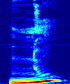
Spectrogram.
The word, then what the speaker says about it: nous: you remember correctly, so final S is not pronounced here. Okay, and then this O-N, so it's a nasal and it goes in your nose and it goes like on. All right, so you don't hear any N, so it's really on.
